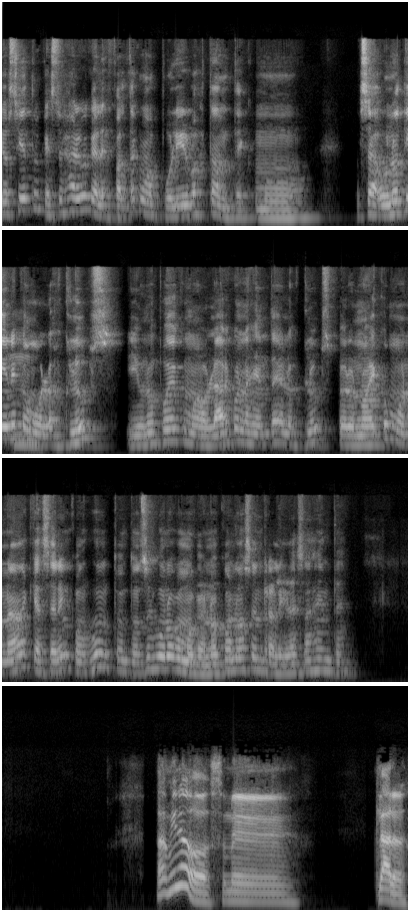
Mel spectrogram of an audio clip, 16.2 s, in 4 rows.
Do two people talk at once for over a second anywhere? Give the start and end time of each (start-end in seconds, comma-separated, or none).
none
